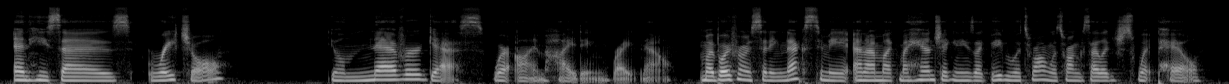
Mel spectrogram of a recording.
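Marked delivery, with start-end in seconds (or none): 1.4-6.7 creepy, sinister, menacing, threatening male voice. Retelling a voicemail from an unknown caller, imitating a sinister man's voice. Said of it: "It is a man's voice, super sinister".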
